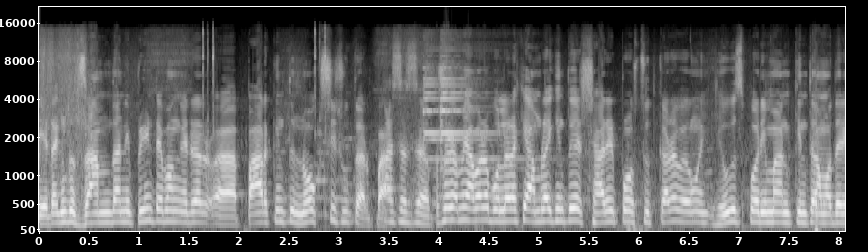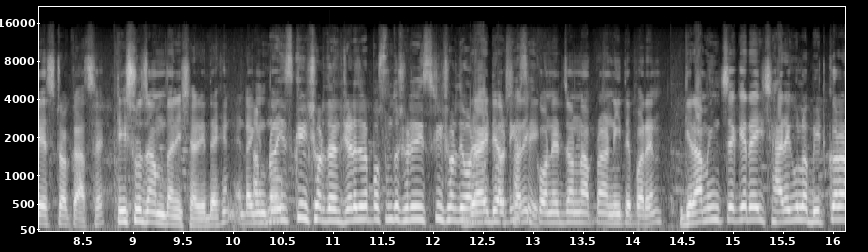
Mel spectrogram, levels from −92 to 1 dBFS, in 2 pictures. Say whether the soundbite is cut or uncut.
cut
